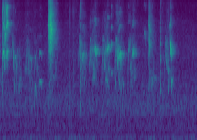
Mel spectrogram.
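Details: Two male budgerigar brothers preening each other affectionately, giving short, scratchy chirps and squawks in an irregular chattering stream.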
